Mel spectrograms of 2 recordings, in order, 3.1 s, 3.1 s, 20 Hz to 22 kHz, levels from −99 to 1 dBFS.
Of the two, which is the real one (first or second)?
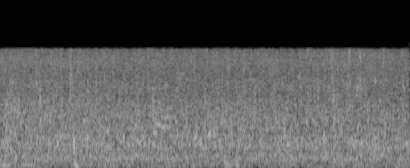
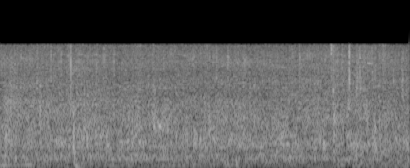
first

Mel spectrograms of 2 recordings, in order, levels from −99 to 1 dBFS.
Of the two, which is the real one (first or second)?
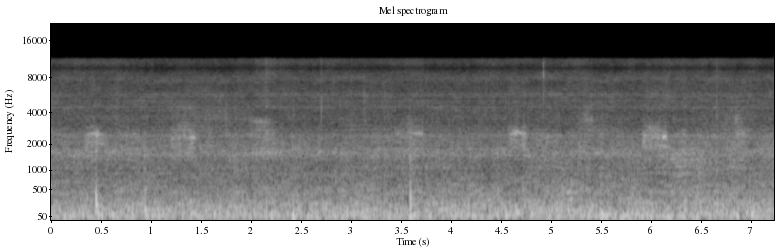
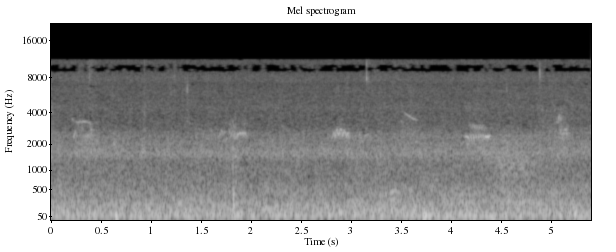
second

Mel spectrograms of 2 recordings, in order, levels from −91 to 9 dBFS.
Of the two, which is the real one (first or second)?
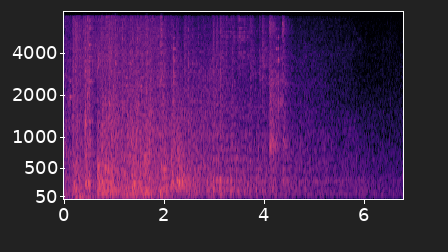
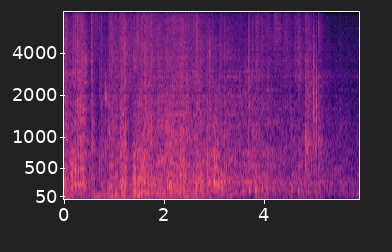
first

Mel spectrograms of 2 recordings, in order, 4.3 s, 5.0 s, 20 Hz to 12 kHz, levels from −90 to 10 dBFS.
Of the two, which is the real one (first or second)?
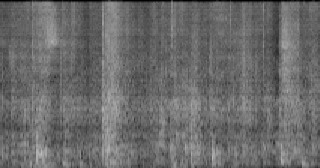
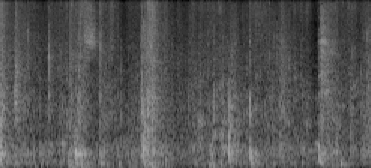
second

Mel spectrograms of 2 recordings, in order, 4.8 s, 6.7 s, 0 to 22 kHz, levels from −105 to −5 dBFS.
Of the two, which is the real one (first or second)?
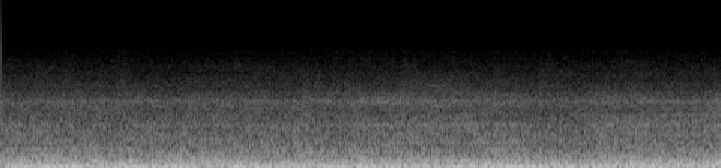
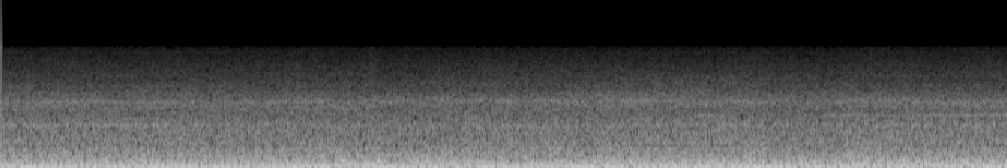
second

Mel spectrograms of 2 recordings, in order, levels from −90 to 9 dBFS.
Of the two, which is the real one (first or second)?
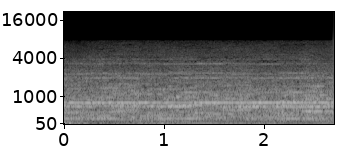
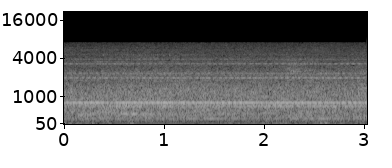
second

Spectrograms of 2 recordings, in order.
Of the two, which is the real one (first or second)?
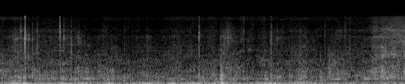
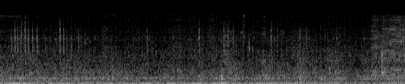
second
